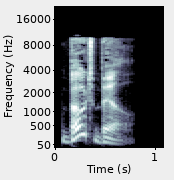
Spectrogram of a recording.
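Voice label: "boatbill", British English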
